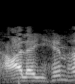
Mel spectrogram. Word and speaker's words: عليهم: توجه دارید که عليهم هم باید با عین تلفظ بشه، کما اینکه انعمت هم با عین تلفظ میشه.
